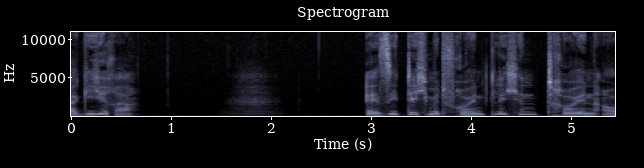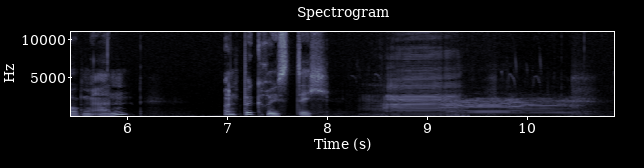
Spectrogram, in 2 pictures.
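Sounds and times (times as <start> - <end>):
speech: 0.0 - 0.7, 3.0 - 6.1, 7.0 - 8.9
sheep bleating: 8.3 - 10.7.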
